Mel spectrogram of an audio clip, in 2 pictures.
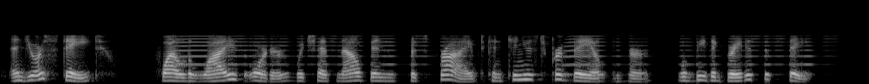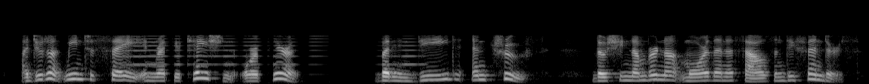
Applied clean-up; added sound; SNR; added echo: neural mask model RNNoise.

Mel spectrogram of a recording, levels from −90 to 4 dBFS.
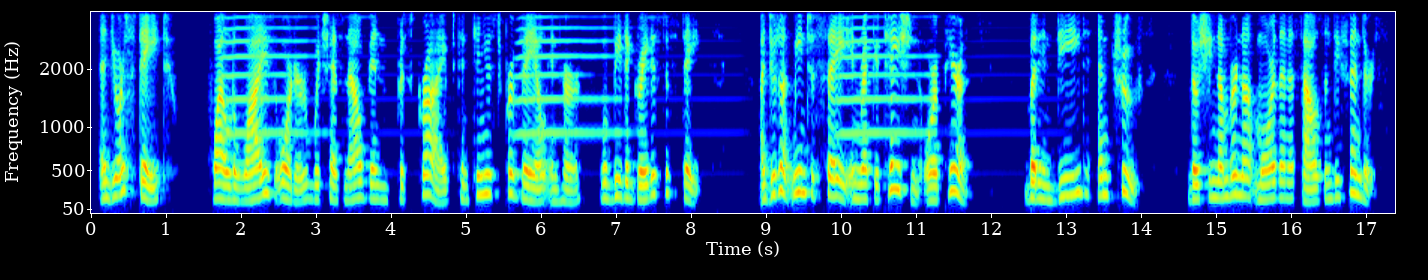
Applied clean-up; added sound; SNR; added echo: classical method spectral subtraction.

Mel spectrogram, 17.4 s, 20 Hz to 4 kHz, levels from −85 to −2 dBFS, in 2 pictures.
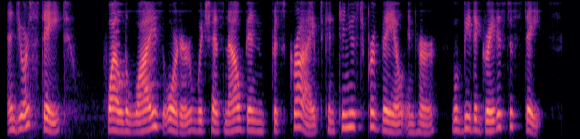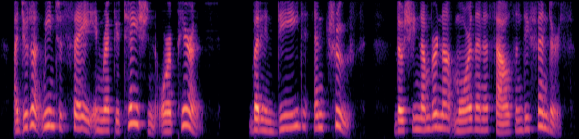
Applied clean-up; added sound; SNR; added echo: neural mask model DeepFilterNet 3.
